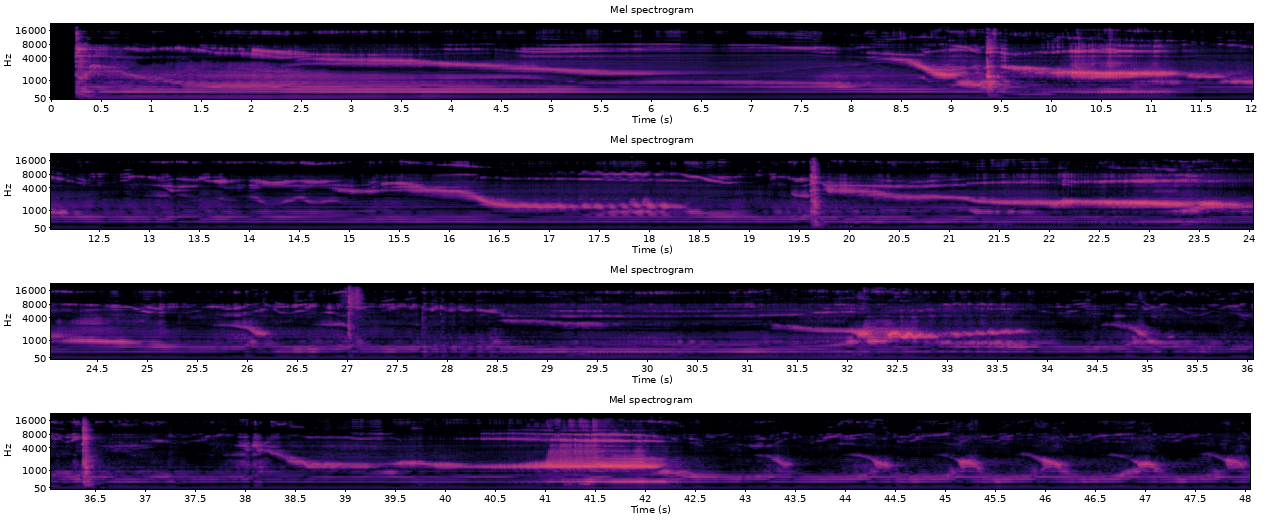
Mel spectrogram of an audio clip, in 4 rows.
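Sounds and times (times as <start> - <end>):
didgeridoo: 0.0 - 48.0.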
